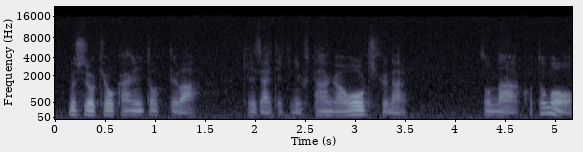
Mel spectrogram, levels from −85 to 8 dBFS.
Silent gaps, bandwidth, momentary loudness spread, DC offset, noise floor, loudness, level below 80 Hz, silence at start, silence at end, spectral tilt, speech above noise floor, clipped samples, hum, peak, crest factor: none; 17.5 kHz; 21 LU; under 0.1%; -59 dBFS; -40 LUFS; -68 dBFS; 0 s; 0 s; -5.5 dB/octave; 20 dB; under 0.1%; none; -20 dBFS; 20 dB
